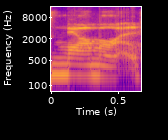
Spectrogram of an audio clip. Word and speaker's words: Marmaros: oh yeah no problem my last name is marmarose so dr marmarose um yeah it's it's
